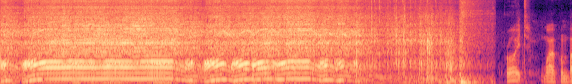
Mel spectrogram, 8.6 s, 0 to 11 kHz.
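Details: Honda GX630 engine screams at a steady flat-out pitch, never idles, then cuts off. The governor is solid once running but free when stopped, leaving it stuck at full throttle.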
